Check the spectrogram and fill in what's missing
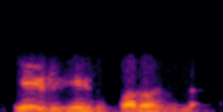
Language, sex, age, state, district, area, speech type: Kannada, male, 45-60, Karnataka, Shimoga, rural, conversation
